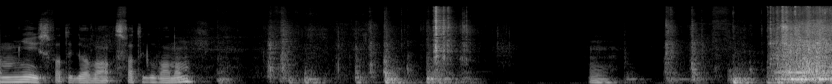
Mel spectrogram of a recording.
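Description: A hand knocks and shifts a thin metal case.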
